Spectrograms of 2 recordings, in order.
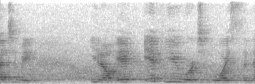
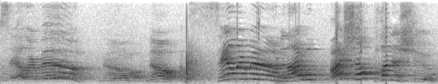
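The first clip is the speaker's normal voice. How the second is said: forced shout, much higher and much louder; 13 semitones higher, 12 dB louder than usual. A voice actor recalls straining through her lines, doing a pushed-out Sailor Moon shout. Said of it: "I had to just really push it out".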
